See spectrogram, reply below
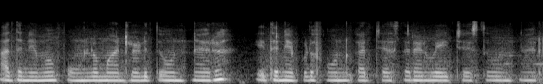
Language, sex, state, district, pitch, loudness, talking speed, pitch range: Telugu, female, Andhra Pradesh, Krishna, 185 Hz, -16 LUFS, 155 wpm, 185-190 Hz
